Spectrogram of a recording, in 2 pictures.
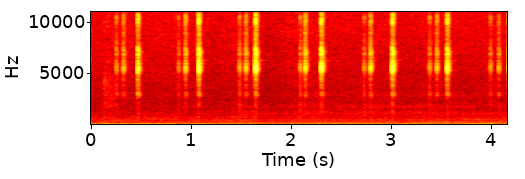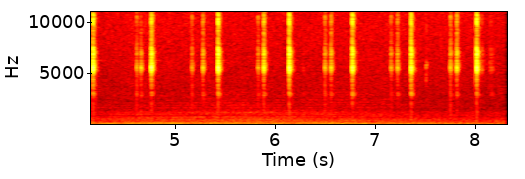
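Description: A small, empty, hollow clear glass jar is held in both hands while fingertips and nails tap on the glass. The taps come as quick, bright, clicky ticks in short clusters, with almost no ring. They sit over a steady low hum.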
